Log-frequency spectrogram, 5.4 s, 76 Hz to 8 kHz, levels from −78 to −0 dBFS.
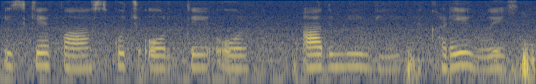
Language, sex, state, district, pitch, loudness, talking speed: Hindi, female, Haryana, Charkhi Dadri, 185 Hz, -21 LUFS, 100 wpm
